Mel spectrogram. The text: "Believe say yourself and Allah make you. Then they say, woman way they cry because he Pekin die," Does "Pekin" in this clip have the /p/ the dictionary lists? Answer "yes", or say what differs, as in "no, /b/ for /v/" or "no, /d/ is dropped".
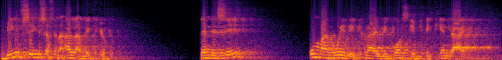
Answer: no, /b/ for /p/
